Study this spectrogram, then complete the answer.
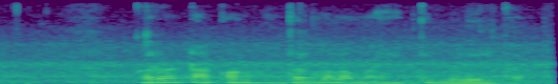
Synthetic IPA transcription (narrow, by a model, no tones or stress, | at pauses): kəɾəɳʈakaɳbəd̪ːalməlamaɦit̪iːmiɭelk̪a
